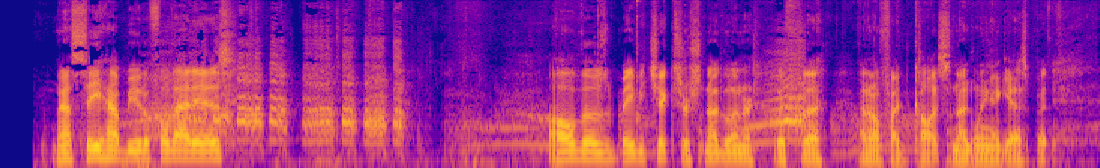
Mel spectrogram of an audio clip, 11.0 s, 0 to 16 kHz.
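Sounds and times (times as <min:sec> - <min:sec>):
chickens clucking: 0:00.6 - 0:11.0.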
